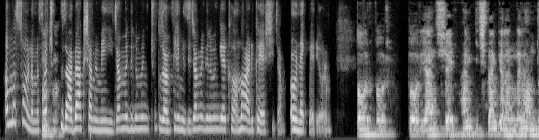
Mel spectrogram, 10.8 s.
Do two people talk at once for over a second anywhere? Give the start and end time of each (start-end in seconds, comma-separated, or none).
none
